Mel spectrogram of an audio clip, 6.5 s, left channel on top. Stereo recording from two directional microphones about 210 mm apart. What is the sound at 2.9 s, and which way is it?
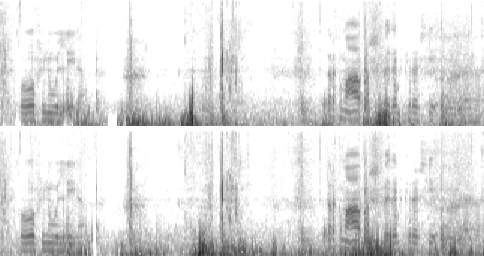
Rowboat, 30° left (ahead or behind).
